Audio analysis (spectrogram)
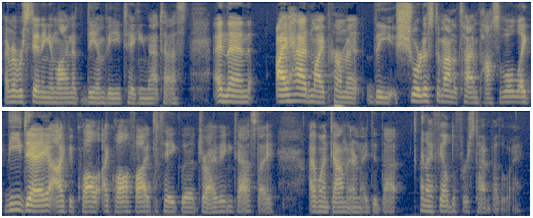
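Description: A woman's voice: low voice, fairly even intonation, a little fast, vocal fry. A woman in her forties from Pennsylvania, co-hosting a casual money podcast, chatty, laughing often and poking fun at herself. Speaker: podcast co-host. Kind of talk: casual chat.

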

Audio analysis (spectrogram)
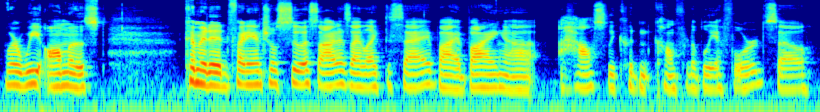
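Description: A woman's voice: deep voice, level tone, a little slow. A woman in her thirties with an American accent, co-hosting a podcast in a casual, chatty storytelling way. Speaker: podcast co-host. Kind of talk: casual personal finance podcast chat.

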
